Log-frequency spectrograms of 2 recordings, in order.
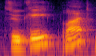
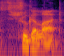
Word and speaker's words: sugilite: So sugi, like geese, sugi light, not sugar light or anything like that. So the first thing, this is obviously being a violet crystal, it's going to be really great for the crown chakra.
